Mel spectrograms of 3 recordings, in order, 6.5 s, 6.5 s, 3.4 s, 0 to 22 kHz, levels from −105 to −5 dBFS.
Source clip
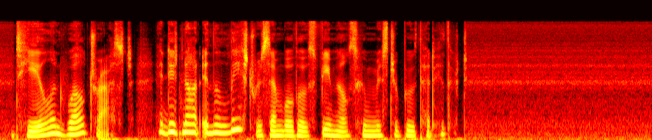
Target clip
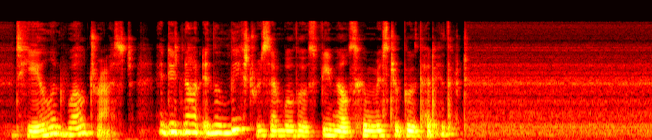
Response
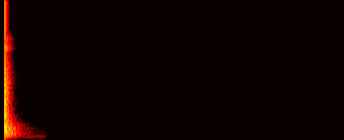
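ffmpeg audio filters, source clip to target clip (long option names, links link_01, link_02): -filter_complex "[0:a]asetnsamples=nb_out_samples=441:pad=0,asendcmd='3.33 equalizer g 2',equalizer=frequency=640:width=0.42:gain=-12.5[link_01];[1:a]atrim=start_sample=2205[link_02];[link_01][link_02]afir=irnorm=-1:irlink=0,volume=-6dB"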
